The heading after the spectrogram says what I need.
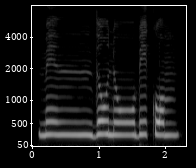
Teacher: کلمت ذنوبکم دال حروف الاخفاء میں سے ہے اور اخفاء کا معنی ہے چھپا دینا. تو ہم یہ نون ساکن کو چھپاتے ہوئے لیکن غنہ کے ساتھ یہ حکم کو ادا کریں گے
